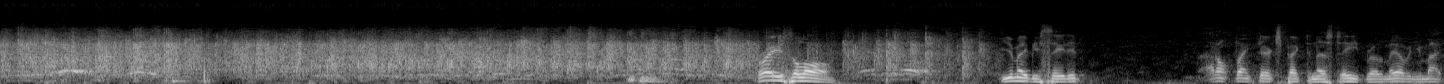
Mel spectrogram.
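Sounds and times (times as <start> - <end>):
audience clapping: 0.0 - 10.1
speech: 7.6 - 8.4, 10.0 - 10.9, 12.1 - 14.4.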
